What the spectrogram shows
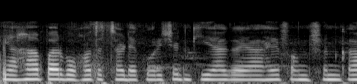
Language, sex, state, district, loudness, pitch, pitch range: Hindi, female, Himachal Pradesh, Shimla, -17 LUFS, 220 Hz, 215-225 Hz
